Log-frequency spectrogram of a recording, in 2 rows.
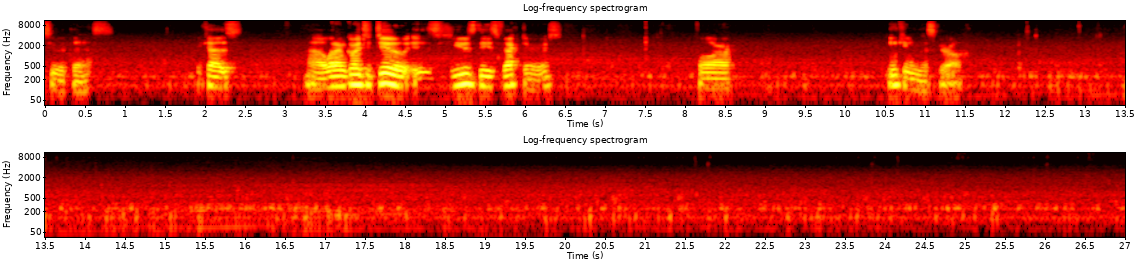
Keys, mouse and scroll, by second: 2.2 click, 6.4 click, 7.6 ctrl+z, 9.0 click, 10.6 click, 11.6 click, 14.7 ctrl+z, 16.5 click, 18.0 click, 19.6 click, 21.6 ctrl+z, 23.7 click, 25.4 click, 25.9 ctrl+z.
